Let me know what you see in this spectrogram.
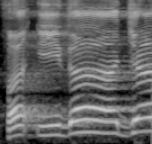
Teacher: ada mat yang bertemu dengan hamzah dalam satu kalimat, mat wajib mutasil 5 harokat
